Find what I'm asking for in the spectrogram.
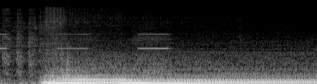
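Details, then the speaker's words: BMW X3 engine, 140,000 miles, freshened with new seals and reinstalled: starts on first try, settles into steady smooth idle with no knocks; normal start and idle. "so she starts up on the first try nice and quick she idles nice and smooth and she drives great"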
